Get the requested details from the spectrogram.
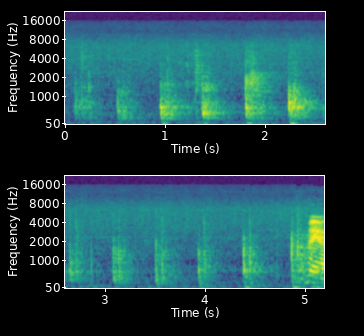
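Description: High heels click at a steady walking pace on a hard floor in a large echoing hall, growing closer.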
